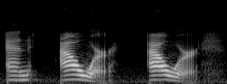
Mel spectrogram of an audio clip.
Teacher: following noun begins with a vowel sound we use an here yes we have the consonant H beginning this word but it makes a vowel sound an hour hour so it's like the H doesn't make that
